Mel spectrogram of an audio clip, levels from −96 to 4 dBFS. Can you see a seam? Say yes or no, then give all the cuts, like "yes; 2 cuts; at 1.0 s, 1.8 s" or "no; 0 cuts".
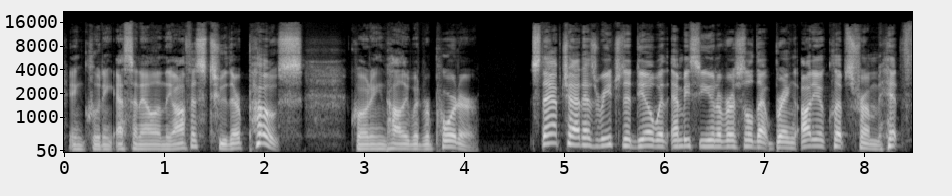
yes; 2 cuts; at 3.2 s, 7.0 s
